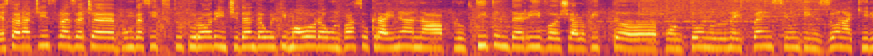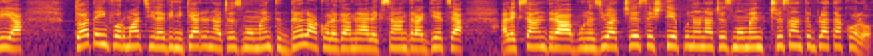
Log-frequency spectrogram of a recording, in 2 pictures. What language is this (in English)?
Romanian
